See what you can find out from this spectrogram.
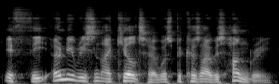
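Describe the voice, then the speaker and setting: A man voicing a tormented, spiteful young murderer in an audiobook, halting and emphatic as he reproaches himself. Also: mid-range voice, animated, close to an everyday voice. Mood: intense.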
